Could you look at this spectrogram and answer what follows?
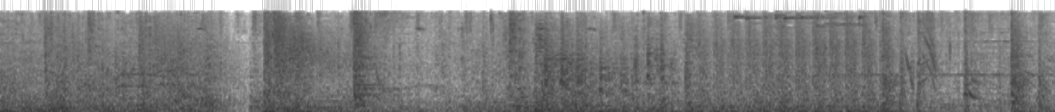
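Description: Hand-cranked Gatling gun firing a rapid stream of shots amid other gunfire, with a sharp loud burst about two seconds in and a steady run of rapid shots from about four seconds on.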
